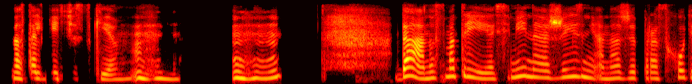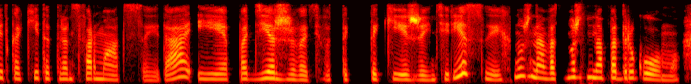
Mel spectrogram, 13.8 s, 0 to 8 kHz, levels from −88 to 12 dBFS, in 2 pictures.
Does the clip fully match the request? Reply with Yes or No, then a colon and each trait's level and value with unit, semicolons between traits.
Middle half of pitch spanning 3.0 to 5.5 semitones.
Yes: average, 3.9 semitones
